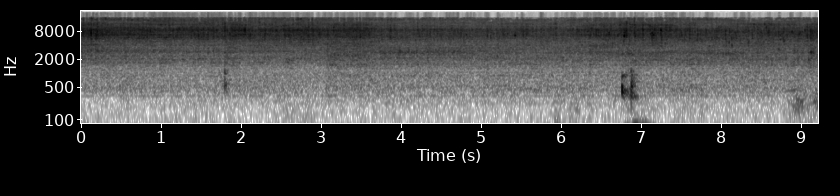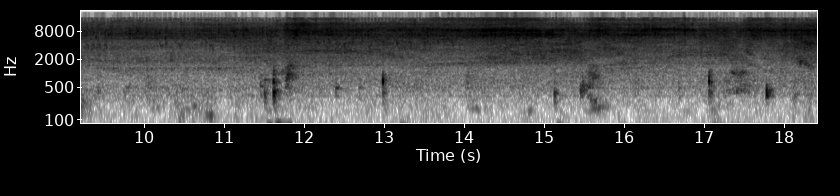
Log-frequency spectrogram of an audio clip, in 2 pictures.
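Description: Sizzling hiss from 1.5 kg of washed chicken frying in a hot pot for chicken biryani, a steady close crackle with occasional utensil clinks and stirring bumps, no talking.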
